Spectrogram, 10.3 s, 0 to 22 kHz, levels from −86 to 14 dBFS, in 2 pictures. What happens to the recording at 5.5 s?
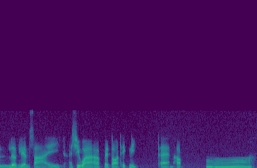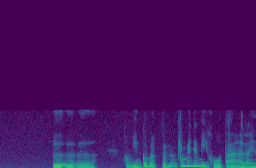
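Nothing goes wrong at 5.5 s: the speech there passes through cleanly, with only the ordinary call microphone processing shaping it and no fault to be heard at that moment.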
